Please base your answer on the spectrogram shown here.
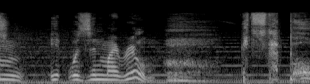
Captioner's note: gasp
